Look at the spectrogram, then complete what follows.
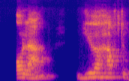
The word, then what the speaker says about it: hola: is when you say hola you have to pronounce the h sound just hola hola it's not it's no lag in English you say hello okay hola the the egg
